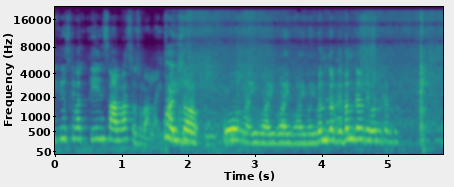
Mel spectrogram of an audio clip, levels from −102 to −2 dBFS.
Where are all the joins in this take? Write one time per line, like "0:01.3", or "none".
0:01.6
